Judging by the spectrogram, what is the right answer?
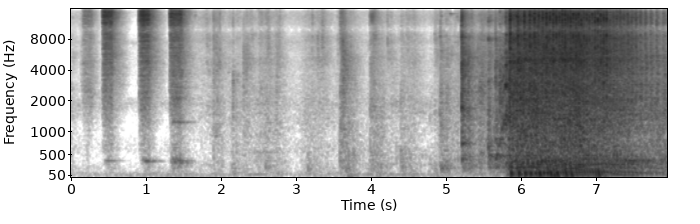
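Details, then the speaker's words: Toro 521 snowblower that sat with no gas, owner couldn't start it: several pulls with no catch, then a brief roar on starting fluid that dies away; no fuel delivery, later traced to carburetor float needle stuck. "spray some starting fluid in it and see if it fires"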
